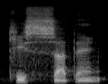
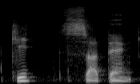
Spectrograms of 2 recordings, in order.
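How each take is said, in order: First: The middle consonant is a long held s. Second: The middle consonant is a short ts sound. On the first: The speaker calls it right. "hover on this sound for just a second" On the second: The speaker calls it wrong. "That is not how they pronounce it in Japanese"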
